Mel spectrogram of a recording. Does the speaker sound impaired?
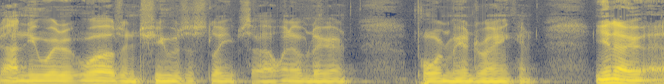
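Yes: Parkinson's.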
